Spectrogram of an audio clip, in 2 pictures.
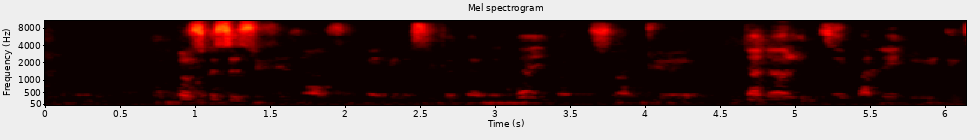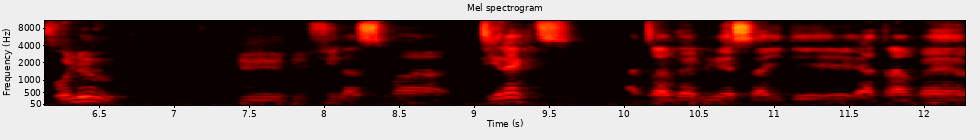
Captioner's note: in French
